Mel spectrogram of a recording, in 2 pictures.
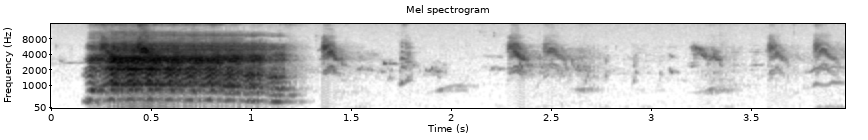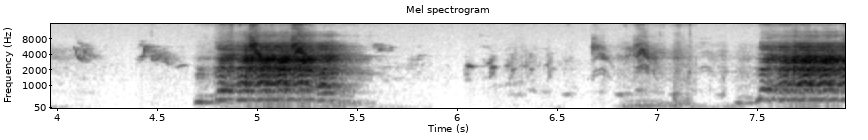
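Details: Indian peafowl, peacocks fighting: loud, nasal, drawn-out calls about one second long, three in eight seconds, each rich in stacked harmonics, with faint clicks and rustles between them.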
